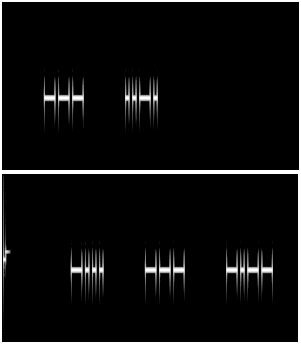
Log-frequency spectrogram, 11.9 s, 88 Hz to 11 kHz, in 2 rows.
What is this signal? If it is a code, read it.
Morse code, heard as a keyed tone, about 17 wpm, spaced as for 8 wpm, 700 Hz. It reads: OF BOY
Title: 4x Character Spacing - Top 200 Words - 17wpm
